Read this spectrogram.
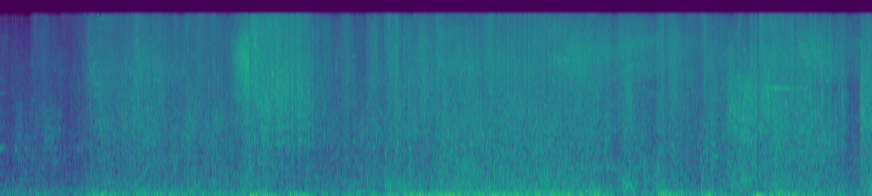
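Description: Monsters roar and screech.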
